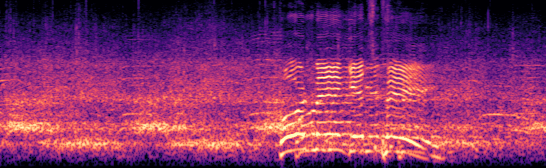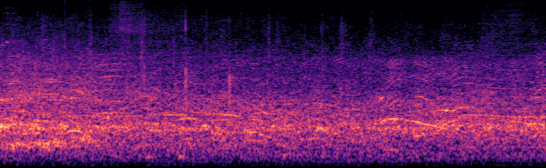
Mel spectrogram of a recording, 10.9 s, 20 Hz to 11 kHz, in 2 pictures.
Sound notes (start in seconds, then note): 1.2 chanting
